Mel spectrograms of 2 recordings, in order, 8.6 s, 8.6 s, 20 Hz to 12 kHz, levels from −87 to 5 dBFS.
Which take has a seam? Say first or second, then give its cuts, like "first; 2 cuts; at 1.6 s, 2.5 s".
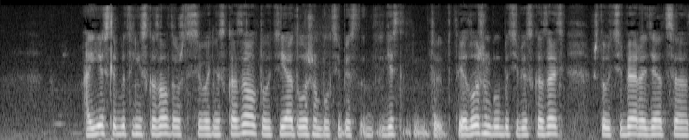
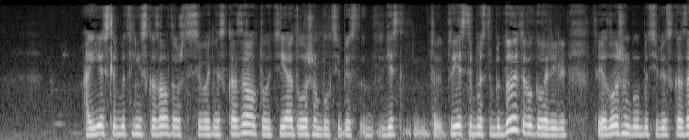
first; 1 cut; at 5.6 s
